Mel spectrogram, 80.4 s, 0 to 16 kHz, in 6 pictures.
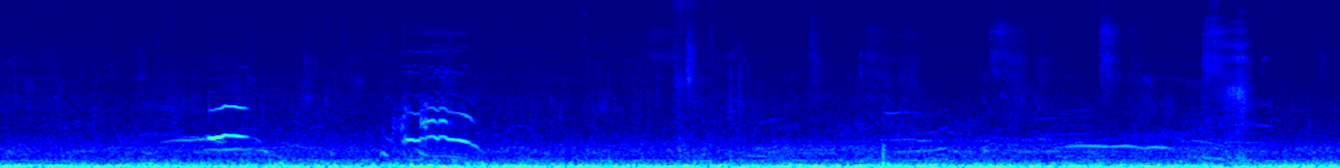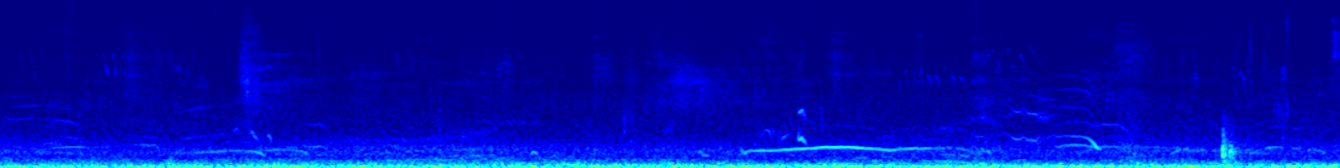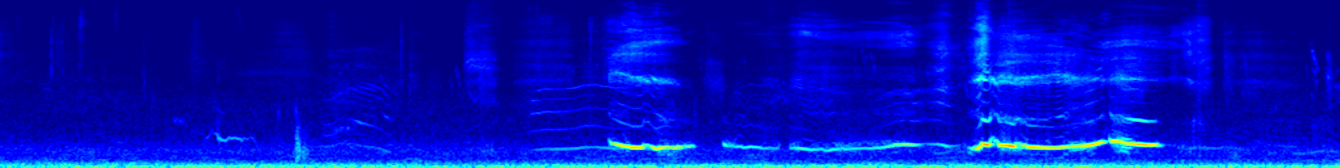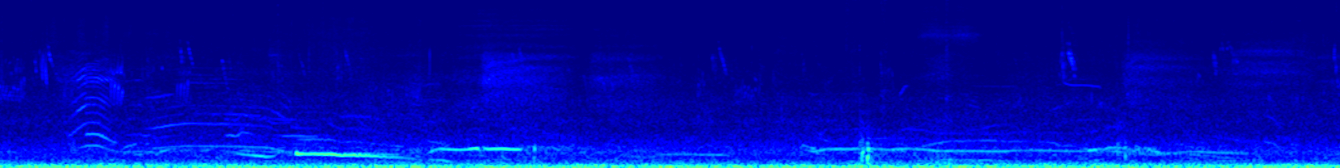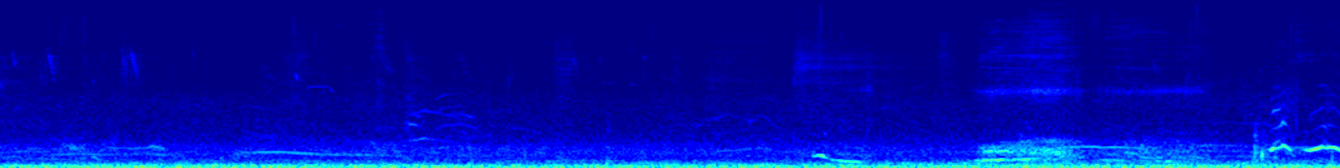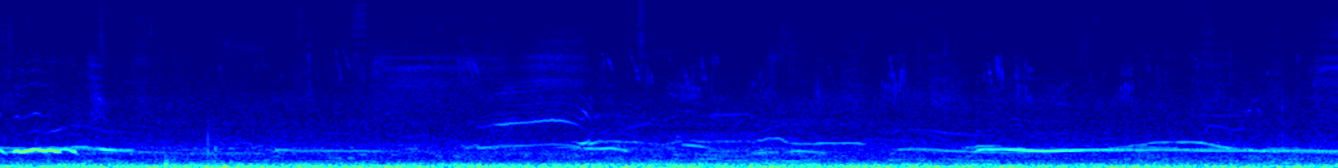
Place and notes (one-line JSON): {"title": "Unnamed Road, Louth, UK - grey seals soundscape ...", "date": "2019-12-03 11:35:00", "description": "grey seal soundscape ... mainly females and pups ... parabolic ... bird calls ... mipit ... curlew ... crow ... skylark ... pied wagtail ... redshank ... starling ... linnet ... all sorts of background noise ...", "latitude": "53.48", "longitude": "0.15", "altitude": "1", "timezone": "Europe/London"}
